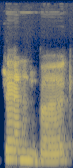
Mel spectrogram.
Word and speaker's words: Denenberg: I think I pronounced his first name right. Sagi. Yes. Denenberg is Denenberg, and it's veterinary psychiatry.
